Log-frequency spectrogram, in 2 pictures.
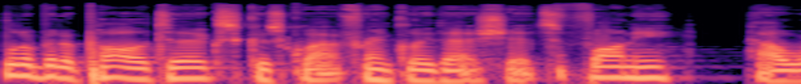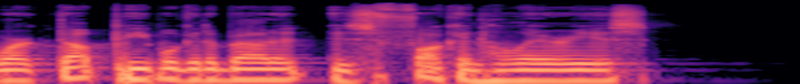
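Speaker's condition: No condition

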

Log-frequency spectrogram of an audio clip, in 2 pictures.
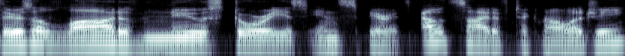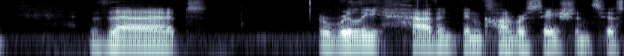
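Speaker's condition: No condition

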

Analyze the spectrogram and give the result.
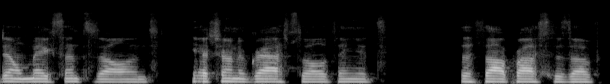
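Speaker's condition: ALS

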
